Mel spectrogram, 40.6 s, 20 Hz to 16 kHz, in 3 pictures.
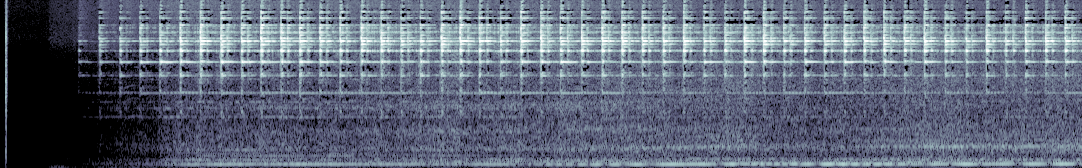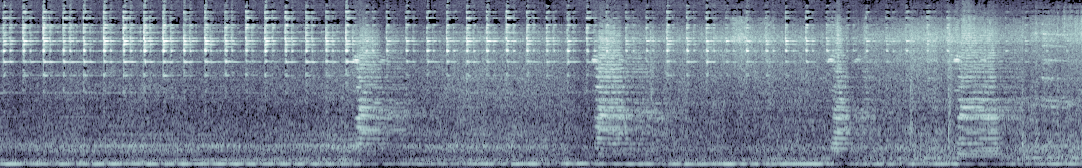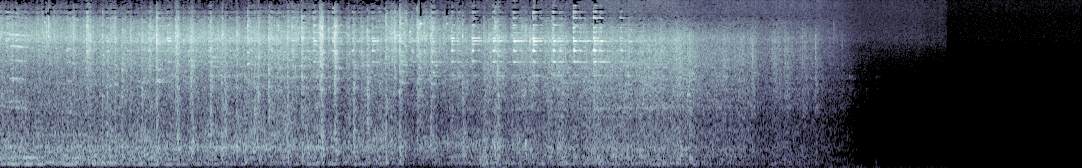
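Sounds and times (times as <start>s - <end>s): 
train approach warning signal: 0.8s - 35.2s.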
